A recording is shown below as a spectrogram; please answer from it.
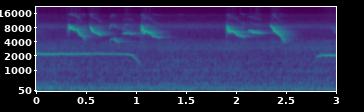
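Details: Old but lively mountain white-eye, rare pleci dakun endemic to Merapi, sings two bursts of sharp, high descending tweets, while a long flat mid-pitched whistle runs underneath and starts again at the end.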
